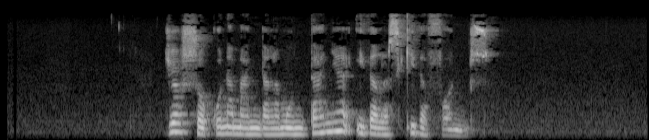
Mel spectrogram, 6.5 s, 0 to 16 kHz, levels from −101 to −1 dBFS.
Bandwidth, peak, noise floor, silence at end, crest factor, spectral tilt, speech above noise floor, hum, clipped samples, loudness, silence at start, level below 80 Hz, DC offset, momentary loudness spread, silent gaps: 11.5 kHz; -12 dBFS; -70 dBFS; 1.55 s; 20 dB; -3.5 dB/octave; 42 dB; none; under 0.1%; -28 LUFS; 1.65 s; -82 dBFS; under 0.1%; 9 LU; none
